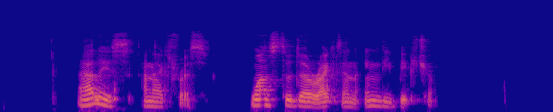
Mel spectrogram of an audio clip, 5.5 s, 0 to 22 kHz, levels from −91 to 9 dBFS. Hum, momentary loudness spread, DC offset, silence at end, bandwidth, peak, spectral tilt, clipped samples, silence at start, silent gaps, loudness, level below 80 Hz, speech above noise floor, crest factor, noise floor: none; 15 LU; under 0.1%; 1.2 s; 7.8 kHz; -16 dBFS; -5.5 dB/octave; under 0.1%; 0.75 s; 2.16-2.50 s; -37 LUFS; -80 dBFS; over 54 dB; 22 dB; under -90 dBFS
